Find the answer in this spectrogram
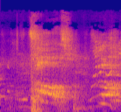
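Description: A single heavy slam of a wrestler's body thrown down outside the ring, about half a second in, followed at once by a voice calling out.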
